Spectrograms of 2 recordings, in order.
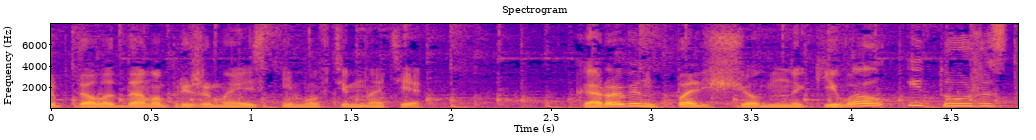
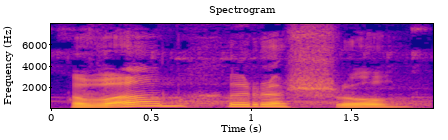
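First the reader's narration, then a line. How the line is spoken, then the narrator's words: Mournful voice. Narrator (Russian): заунывным голосом произнес терем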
